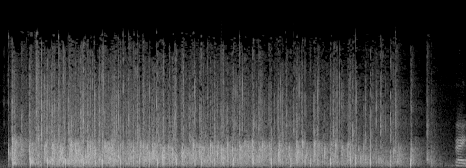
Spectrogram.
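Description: A lecture audience applauds to welcome a professor, steady dense clapping that fills the room for several seconds and then thins out toward the end.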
